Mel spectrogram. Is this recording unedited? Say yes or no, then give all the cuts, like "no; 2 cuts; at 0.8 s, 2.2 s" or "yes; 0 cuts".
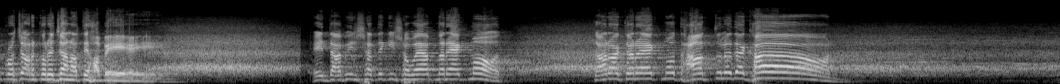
no; 1 cut; at 3.0 s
